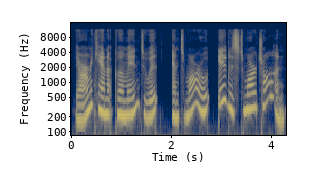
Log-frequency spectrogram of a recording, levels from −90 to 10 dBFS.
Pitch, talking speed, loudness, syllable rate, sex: 270 Hz, 195 wpm, -19 LUFS, 5.4 syllables/s, female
